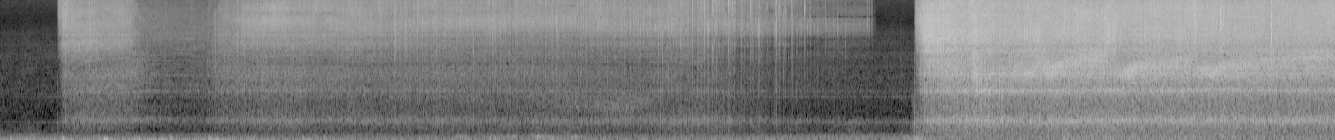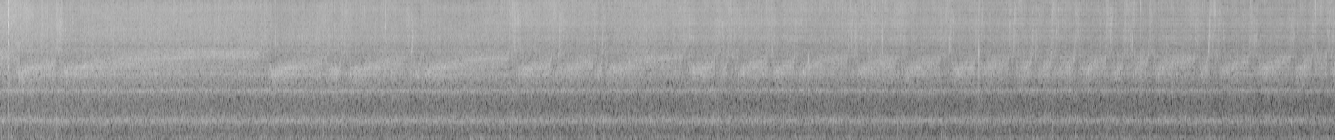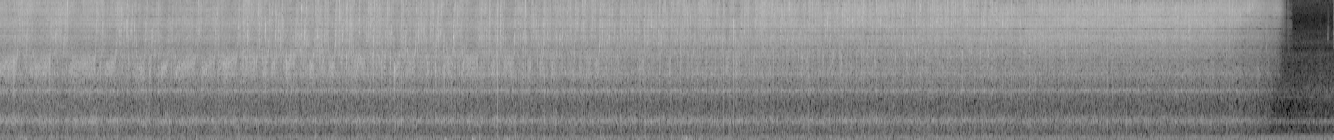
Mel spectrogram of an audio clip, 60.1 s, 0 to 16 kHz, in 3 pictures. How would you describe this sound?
Water evaporating once dropped onto a hot pan - take 2.
steam, evaporate, ice, kitchen, hiss, water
